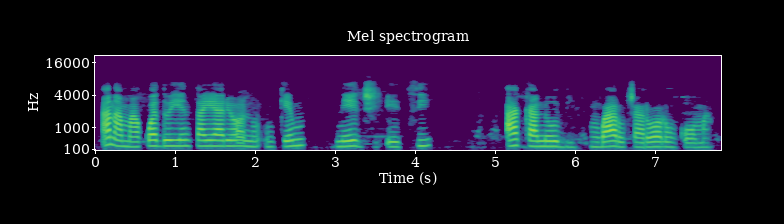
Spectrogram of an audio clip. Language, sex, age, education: Igbo, female, 15-29, secondary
